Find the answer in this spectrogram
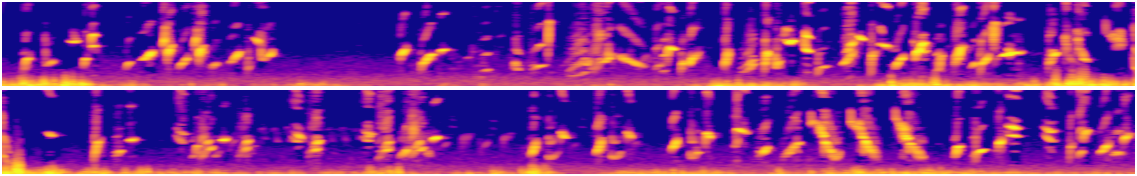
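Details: Wild goldfinch song recorded at Aïn Barbar near Annaba, a long, lively stream of high, jangling chirps and quick trills, with intermittent low thumps and rumble beneath.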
